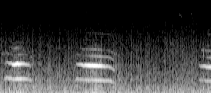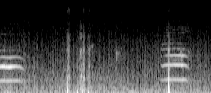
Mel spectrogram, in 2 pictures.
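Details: Cat meowing for food at iftar time: four tonal, slightly downward-bending meows spread over several seconds, with soft knocks and a sharp tap between them indoors.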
